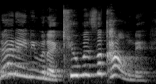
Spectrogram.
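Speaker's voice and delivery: high-pitched mocking uncle; hammed-up derision; imitated ridicule. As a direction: scoff in a put-on high voice. Acts out uncle ridiculing ring.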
